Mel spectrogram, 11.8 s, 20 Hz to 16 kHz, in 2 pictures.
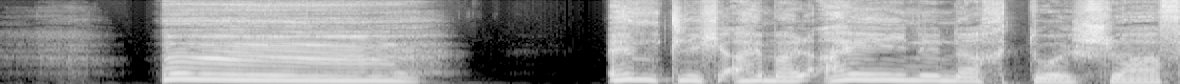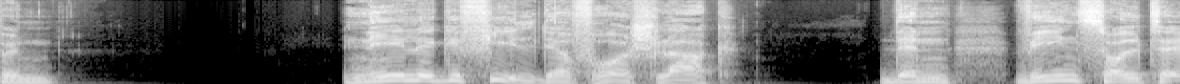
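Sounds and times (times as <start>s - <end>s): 
loud deep voiced yawn: 0.8s - 2.4s
speech: 3.0s - 6.2s, 7.6s - 9.6s, 10.3s - 11.7s.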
